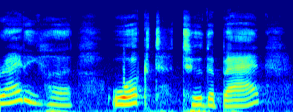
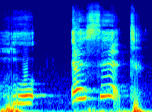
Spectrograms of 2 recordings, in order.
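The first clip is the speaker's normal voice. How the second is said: louder gruff wolf; 8 semitones higher, 9 dB louder than usual. A narrator's reading. Wolf in grandma's bed answering the knock, gruff and loud. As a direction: bark it out gruffly. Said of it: "came the gruff wolf voice".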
